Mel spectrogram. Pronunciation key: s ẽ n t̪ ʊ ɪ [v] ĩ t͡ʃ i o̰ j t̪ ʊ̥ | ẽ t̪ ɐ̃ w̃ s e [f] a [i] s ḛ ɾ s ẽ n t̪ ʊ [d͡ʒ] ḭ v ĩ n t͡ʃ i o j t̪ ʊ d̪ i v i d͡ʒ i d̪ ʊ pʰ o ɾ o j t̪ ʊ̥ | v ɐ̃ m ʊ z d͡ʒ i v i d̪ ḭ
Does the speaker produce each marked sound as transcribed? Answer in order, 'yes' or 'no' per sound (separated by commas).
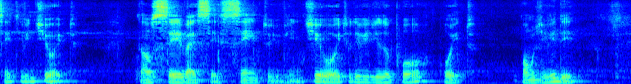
yes, no, no, no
